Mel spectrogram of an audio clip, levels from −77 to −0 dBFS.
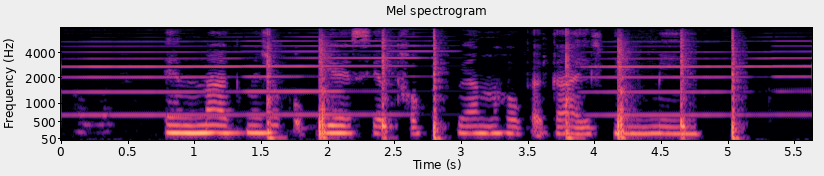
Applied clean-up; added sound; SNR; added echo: classical method spectral subtraction.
